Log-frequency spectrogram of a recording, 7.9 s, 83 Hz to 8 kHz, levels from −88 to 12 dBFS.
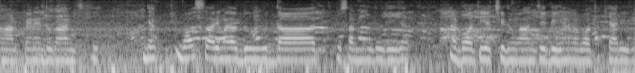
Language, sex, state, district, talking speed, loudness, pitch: Garhwali, male, Uttarakhand, Tehri Garhwal, 210 wpm, -15 LUFS, 180 Hz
